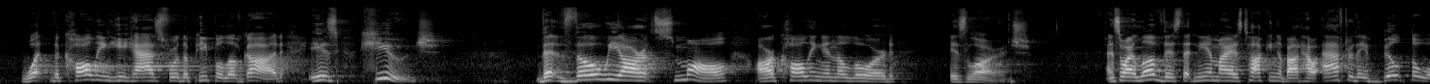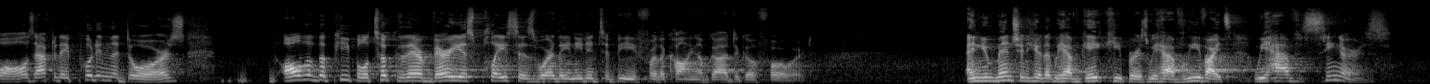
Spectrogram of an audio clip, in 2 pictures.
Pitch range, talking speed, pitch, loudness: 145-185 Hz, 170 wpm, 165 Hz, -24 LUFS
